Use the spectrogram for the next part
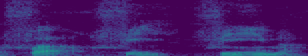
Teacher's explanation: Fima anta min dzikraha. Fima, fa ini tempat keluarnya di ujung dua buah gigi depan bagian atas dengan bibir bawah bagian tengah, dan ini ada desisnya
